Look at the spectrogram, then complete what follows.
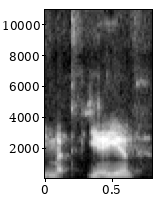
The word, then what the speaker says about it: Matveyev: See, I'm assuming that he wants it pronounced with the Russian orthography, so it's probably Matveyev. So each E is a ye.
